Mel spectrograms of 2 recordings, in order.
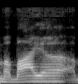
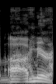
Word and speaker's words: Amira: And what's her name? Amaya? – Amira.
